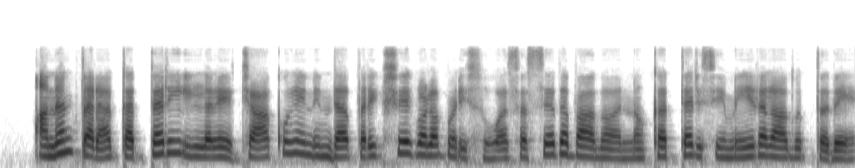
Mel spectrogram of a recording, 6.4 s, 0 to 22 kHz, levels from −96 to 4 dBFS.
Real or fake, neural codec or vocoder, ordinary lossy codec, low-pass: fake; codec, 16 kHz, 1 kbps, FunCodec, trained on LibriTTS, 50 frames a second; none; none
